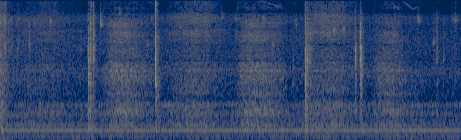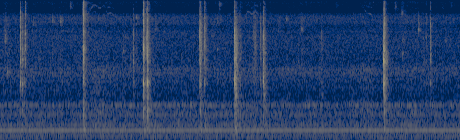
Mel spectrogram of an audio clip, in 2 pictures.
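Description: Near silence with a steady low hum and about a dozen light, scattered clicks and taps, the loudest near the end.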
